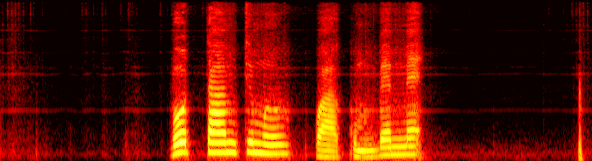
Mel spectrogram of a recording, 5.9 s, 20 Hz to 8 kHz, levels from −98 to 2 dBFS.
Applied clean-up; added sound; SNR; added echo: neural mask model RNNoise.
